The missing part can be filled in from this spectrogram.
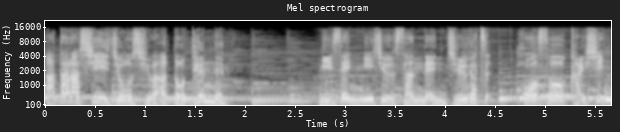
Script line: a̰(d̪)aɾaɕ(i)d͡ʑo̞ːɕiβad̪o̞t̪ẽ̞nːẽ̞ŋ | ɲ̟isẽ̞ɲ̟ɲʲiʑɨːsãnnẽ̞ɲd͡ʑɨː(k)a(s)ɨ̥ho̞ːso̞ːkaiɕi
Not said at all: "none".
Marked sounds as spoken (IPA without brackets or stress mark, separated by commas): t̪, iː, ɡ, t͡s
